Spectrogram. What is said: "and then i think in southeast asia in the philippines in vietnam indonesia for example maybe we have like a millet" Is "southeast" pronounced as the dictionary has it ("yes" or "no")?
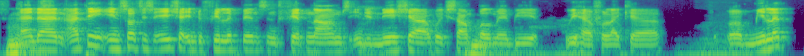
no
